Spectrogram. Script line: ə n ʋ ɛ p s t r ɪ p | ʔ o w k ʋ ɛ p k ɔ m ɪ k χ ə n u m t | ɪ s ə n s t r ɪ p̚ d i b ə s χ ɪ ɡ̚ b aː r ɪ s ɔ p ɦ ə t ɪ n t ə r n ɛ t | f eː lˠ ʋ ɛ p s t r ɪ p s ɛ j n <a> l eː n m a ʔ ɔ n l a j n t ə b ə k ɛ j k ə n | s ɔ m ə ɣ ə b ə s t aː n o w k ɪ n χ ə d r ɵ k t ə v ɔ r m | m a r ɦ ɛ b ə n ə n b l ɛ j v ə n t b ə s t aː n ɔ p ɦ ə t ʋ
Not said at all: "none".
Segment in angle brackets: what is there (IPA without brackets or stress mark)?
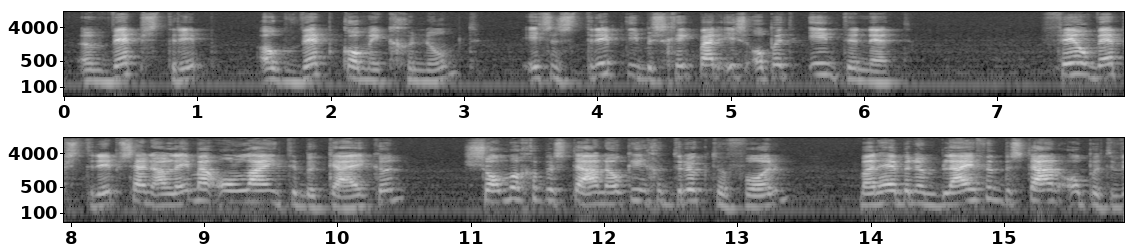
a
